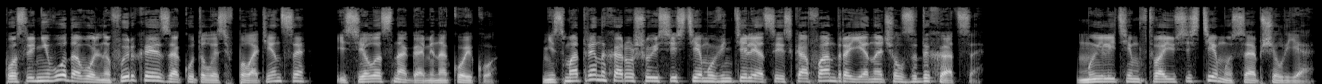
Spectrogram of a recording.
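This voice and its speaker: A man narrating an audiobook in the first person, in an even, measured storytelling manner. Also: mid-range voice, no echo. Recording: dry, close recording.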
